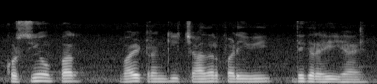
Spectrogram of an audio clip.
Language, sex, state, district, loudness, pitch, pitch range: Hindi, male, Uttar Pradesh, Lalitpur, -18 LUFS, 135 Hz, 130-140 Hz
